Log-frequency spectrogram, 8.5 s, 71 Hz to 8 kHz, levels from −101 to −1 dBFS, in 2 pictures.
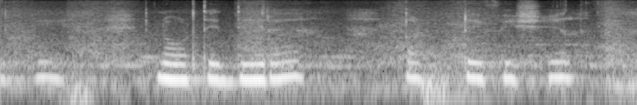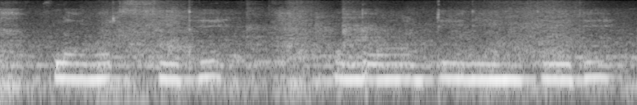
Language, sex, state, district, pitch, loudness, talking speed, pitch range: Kannada, female, Karnataka, Bellary, 225 Hz, -16 LUFS, 55 wpm, 215-235 Hz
